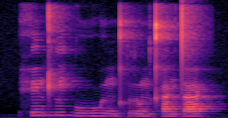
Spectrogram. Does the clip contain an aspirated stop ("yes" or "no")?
yes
